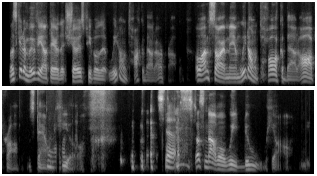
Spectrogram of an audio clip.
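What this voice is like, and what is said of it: Exaggerated put-on Southern accent. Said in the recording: “that was a little bit Foghorn Leghorn ... I was going for Nick Nolte's accent in this movie, where he tries to go in and out of a Southern accent and fails miserably”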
